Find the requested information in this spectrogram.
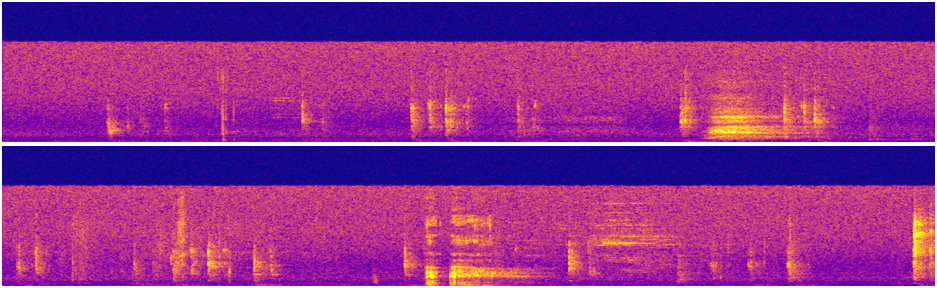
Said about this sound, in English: I hope I hope nobody can decode the audio of what keys I was hitting there.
